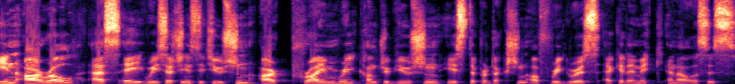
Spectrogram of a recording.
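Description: A man at a fairly quick pace with hardly any pauses, against a quiet background. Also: fairly high pitch for a man. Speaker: research institute director and event host. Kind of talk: formal welcome speech and Q&A moderation. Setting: stage with audience, live-streamed. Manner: formal. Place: hall. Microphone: lapel.

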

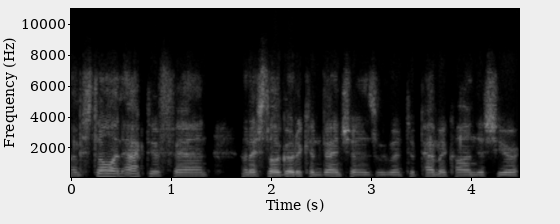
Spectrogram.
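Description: Speaking fairly quickly with an American accent, a man's fairly high, dark and mellow voice comes through dry with no echo over a quiet background. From Northern Virginia. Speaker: fan historian panelist; panelist. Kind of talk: panel discussion. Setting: video call. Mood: relaxed, reminiscing. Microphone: video call.

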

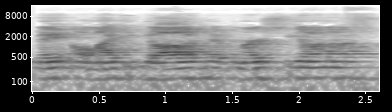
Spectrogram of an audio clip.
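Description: A man at a very slow pace, with strong room echo and light background noise. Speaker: priest. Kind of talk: liturgical prayer. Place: church. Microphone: camera far.

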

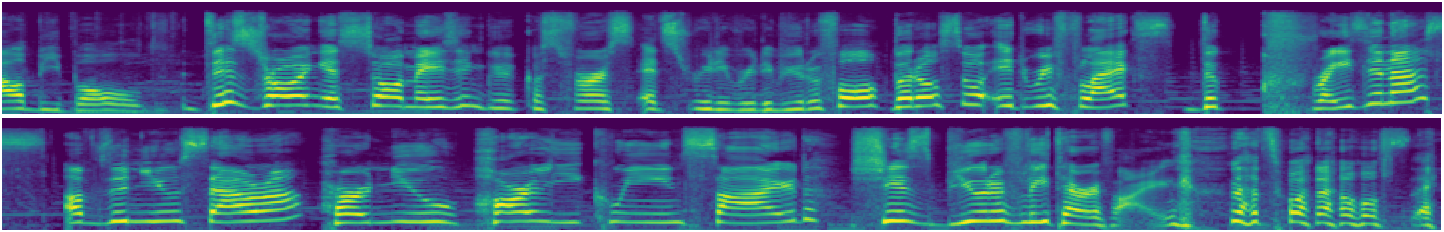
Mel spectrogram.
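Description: With faint music in the background, a woman speaks at a fairly slow pace and high pitch, the sound dry with no echo. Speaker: gaming content creator. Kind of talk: casual game review chat. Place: home room. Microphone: headset.

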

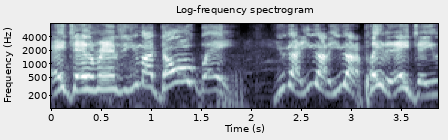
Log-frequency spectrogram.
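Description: Raised and projected, a man's extremely high voice carries lively intonation and an animated, playful tone at a fairly quick pace. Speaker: YouTube reaction streamer. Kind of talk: live reaction to game highlights, casual chat with viewers. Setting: streaming, playing game highlights. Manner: animated, loud, hyped, talking back to the screen; playful, teasing, trash-talking. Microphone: headset.

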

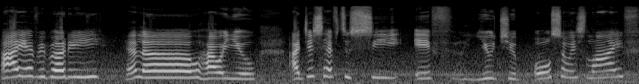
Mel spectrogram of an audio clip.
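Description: Against noticeable background noise, a woman speaks at a fairly slow pace with lively intonation, the sound dry with no echo. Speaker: livestreaming vlogger. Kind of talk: casual livestream chat. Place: street. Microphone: phone near.

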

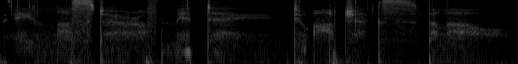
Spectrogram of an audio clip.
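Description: A woman whispering at a very slow pace in a soothing tone. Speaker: reader, narrator. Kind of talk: ASMR story reading. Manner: soothing, soft. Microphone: studio mic.

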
